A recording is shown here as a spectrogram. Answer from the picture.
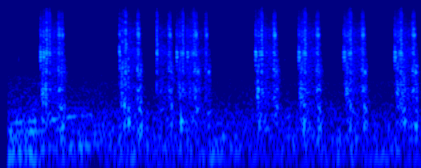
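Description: Rapid heavy breathing from a couple in bed: short breathy gasps, about seven in four seconds.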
